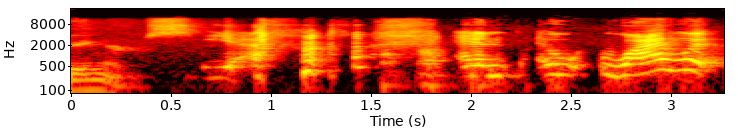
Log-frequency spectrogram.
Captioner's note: laughs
